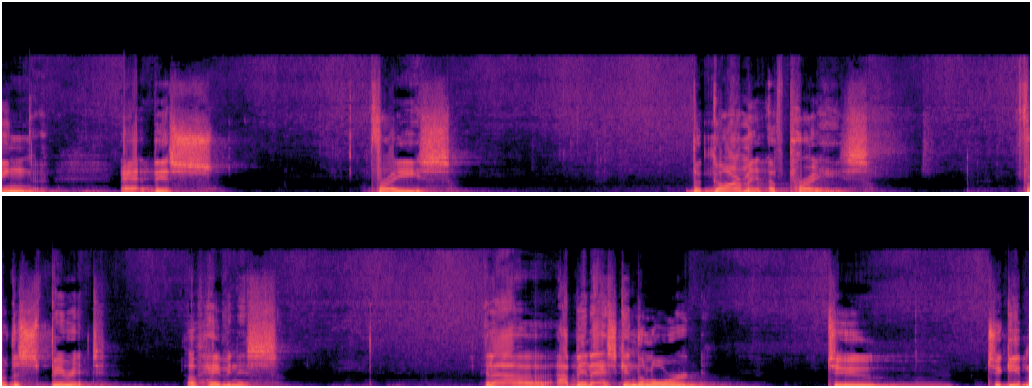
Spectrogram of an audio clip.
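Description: A middle-aged man speaks calmly through a microphone in a large echoing room, with pauses between phrases.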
